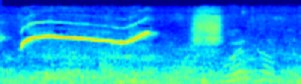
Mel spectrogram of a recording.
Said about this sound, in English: whistle the way you do when it grates on my nerves. Let's see if we can attract the boy's attention.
